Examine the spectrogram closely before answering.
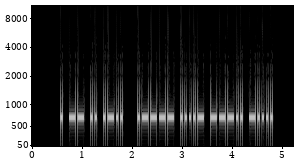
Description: Morse code, heard as a keyed tone, about 28 wpm, 700 Hz. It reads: EMIL 1486
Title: CWT Exchange 28wpm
